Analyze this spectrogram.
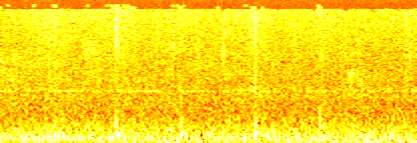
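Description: Footsteps walk slowly across a wooden stage.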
